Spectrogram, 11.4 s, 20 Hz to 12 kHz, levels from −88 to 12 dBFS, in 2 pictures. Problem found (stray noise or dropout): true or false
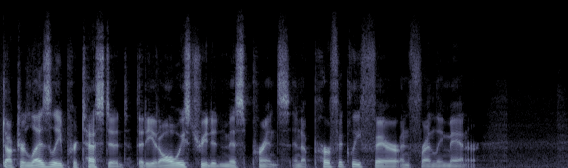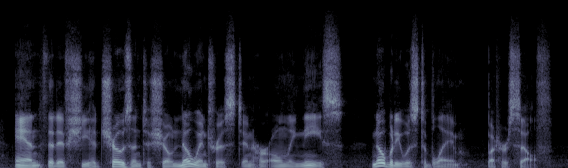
false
